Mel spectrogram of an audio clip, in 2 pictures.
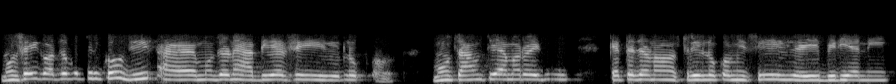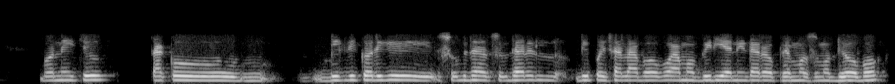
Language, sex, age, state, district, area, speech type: Odia, female, 60+, Odisha, Gajapati, rural, conversation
